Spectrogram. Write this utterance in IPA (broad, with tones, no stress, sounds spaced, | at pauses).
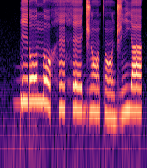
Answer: ɡ͡b e˦ ɾ ɔ˦ n ɔ˦˨ h ɛ̃˧ h ɛ˧ d͡ʒ ɔ̃˧ t ɔ̃˨ d͡ʒ i˨˦ j a˦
